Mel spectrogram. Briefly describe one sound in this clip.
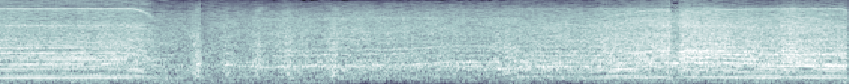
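A racing car engine drops to a lower, rougher sound while braking, then climbs again.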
